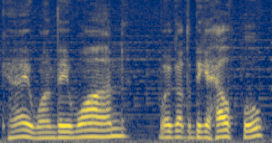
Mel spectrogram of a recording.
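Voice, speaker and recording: A man casually commenting as he plays through a game, thinking aloud with pauses and fillers. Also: fairly high pitch, fairly even intonation, muffled recording, faint music behind. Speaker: gaming YouTuber. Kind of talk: casual let's-play commentary.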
